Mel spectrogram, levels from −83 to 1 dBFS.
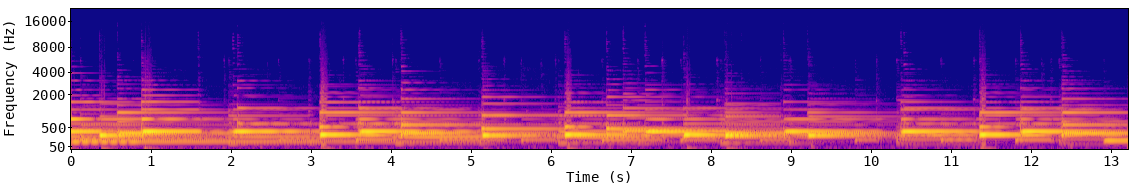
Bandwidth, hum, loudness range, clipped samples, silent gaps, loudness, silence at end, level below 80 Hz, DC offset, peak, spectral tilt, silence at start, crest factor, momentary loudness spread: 3.3 kHz; none; 2 LU; under 0.1%; none; -13 LUFS; 0 s; -56 dBFS; under 0.1%; 0 dBFS; -10.5 dB/octave; 0 s; 12 dB; 10 LU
